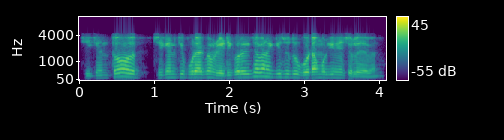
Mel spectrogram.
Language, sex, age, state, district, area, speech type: Bengali, male, 18-30, West Bengal, Nadia, rural, conversation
